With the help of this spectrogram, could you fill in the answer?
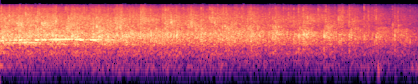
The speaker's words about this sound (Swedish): Ska vi ge Jesus en applåd?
